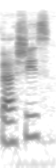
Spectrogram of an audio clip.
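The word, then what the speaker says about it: fasces: That's what what is it, fascist? Is that how you pronounce it? Fascies.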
